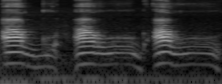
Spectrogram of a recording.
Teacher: হ্যাঁ, গই এটা আরও স্পষ্ট হবে গই দেখেন, এটাকে যদি আমি সাকিন করি, এবারে সাকিন করলে পরে দেখেন ওই যে জিহ্বার ওই সহলকের শুরু থেকে জিহ্বার গোড়াটা একটু উঁচু হবে, উঁচু করে লাগিয়ে জি দেখেন গ গ বলতেই জিহ্বার গোড়া কিন্তু একটা চলেই যাচ্ছে, গ গ উপরে যাচ্ছে। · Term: গয়ন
